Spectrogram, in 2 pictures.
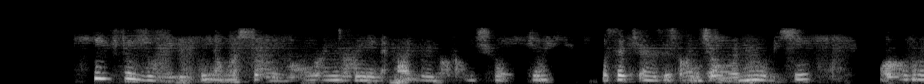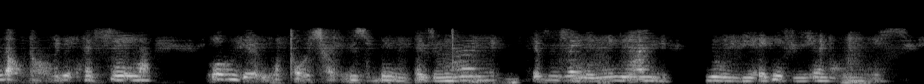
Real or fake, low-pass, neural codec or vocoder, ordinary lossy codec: fake; 5.4 kHz; codec, 44.1 kHz, 0.9 kbps, DAC; AAC, 32 kbps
